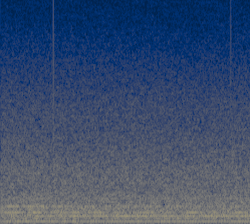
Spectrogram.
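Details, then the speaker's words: First-gen Cummins truck with newly installed Derale electric cooling fans, cold start, tested: strong even air rush with steady low hum, no rattle or wobble; fans running smoothly with strong suction. "They're freaking ripping away. I'm sure you guys can hear that. See what kind of sucky shun we got. Look at that. That'll keep her freaking cool, boys."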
